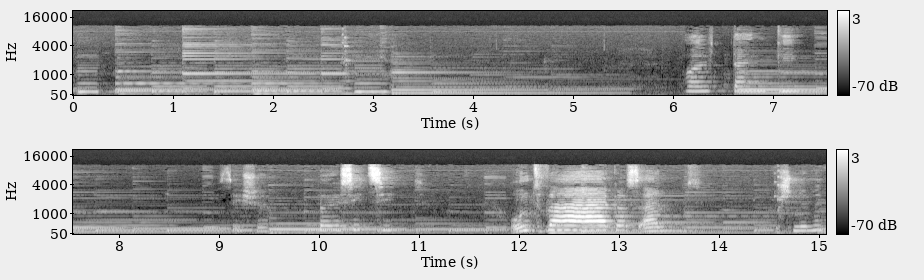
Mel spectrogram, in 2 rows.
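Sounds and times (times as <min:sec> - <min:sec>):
acoustic guitar chords: 0:00.0 - 0:15.0
person singing: 0:06.2 - 0:07.6, 0:09.0 - 0:11.0, 0:11.9 - 0:13.9, 0:14.5 - 0:15.0.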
